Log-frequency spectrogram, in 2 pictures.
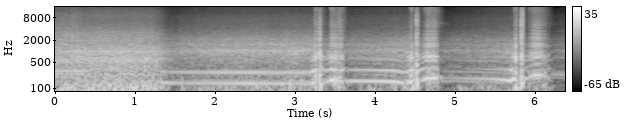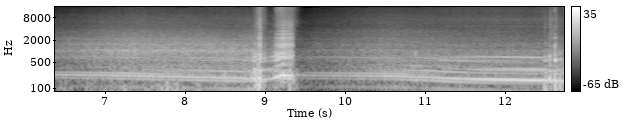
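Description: Supercharged 3.2-litre V6 engine of a VW Caddy van heard from inside the cabin, pulling hard under load at around 3,000–3,700 rpm. Four brief sharp noises cut across it, and the pitch climbs again over the last few seconds as it accelerates.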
